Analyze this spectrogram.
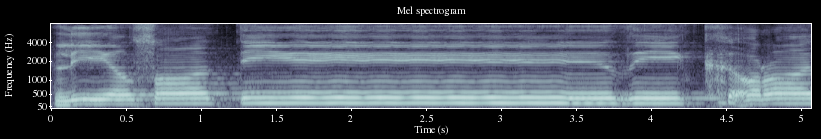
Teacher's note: dibacanya samar nih bunyi nun sukunnya atau tanwinnya tahan dua harakat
